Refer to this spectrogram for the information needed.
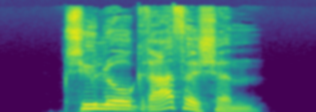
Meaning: strong dative masculine/neuter singular of xylographisch
- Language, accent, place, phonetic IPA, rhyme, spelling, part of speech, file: German, Germany, Berlin, [ksyloˈɡʁaːfɪʃm̩], -aːfɪʃm̩, xylographischem, adjective, De-xylographischem.ogg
